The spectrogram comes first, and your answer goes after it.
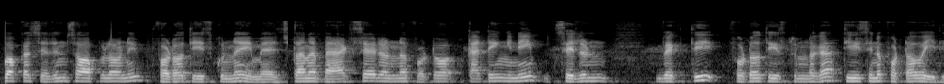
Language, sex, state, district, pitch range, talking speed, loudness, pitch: Telugu, male, Andhra Pradesh, Visakhapatnam, 135-150 Hz, 135 wpm, -19 LUFS, 145 Hz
